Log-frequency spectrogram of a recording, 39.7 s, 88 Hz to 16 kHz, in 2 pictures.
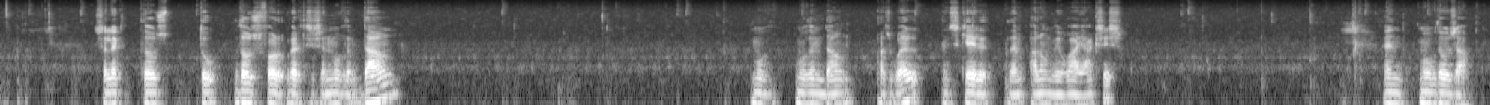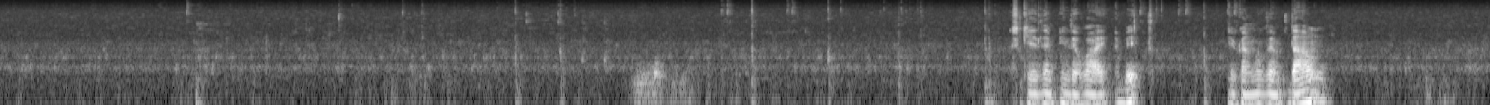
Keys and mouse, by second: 0.0 a, 0.3 b, 2.7-4.5 drag, 7.5 a, 9.1-12.6 drag, 13.5 s, 18.1-20.9 drag, 23.8-26.9 middle drag, 29.6-32.4 drag, 33.0 s, 35.7-38.9 drag.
